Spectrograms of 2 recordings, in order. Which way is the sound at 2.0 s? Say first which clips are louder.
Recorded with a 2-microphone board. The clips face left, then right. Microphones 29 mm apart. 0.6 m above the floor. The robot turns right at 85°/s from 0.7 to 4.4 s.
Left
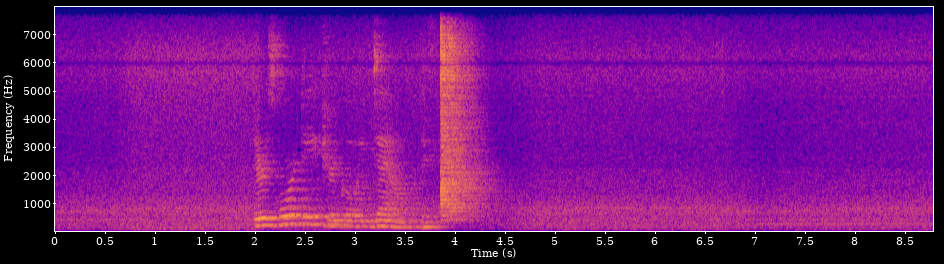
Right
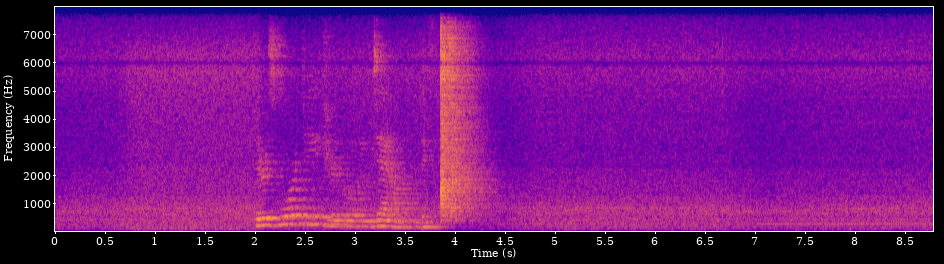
Left 2 dB; 60° left.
